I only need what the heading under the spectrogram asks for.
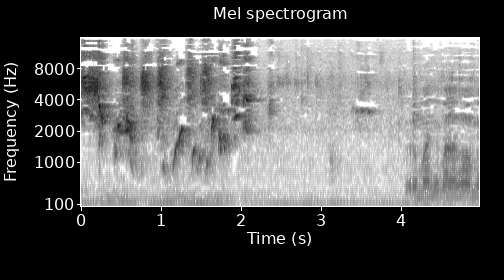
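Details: White-rumped shama in lively song: a quick sequence of sharp, high chattering and sweeping whistled notes over about two seconds, followed by a quieter gap and then a human voice speaking.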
